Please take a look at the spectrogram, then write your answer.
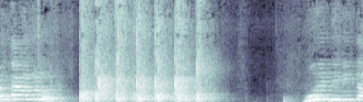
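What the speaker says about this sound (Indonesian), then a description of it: "Baik, tepuk tangan dulu" Students at a school presentation clap in unison, about eight sharp, evenly spaced claps in a quick rhythm that stop abruptly. A short silence follows, and people speak before and after the clapping.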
